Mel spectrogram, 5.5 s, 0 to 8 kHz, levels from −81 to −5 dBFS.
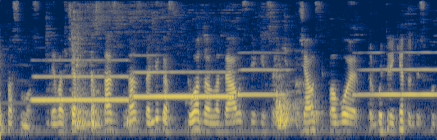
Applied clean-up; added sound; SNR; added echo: classical method log-MMSE.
